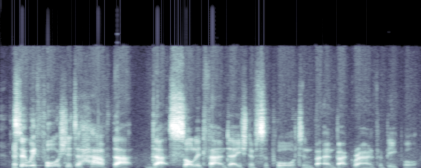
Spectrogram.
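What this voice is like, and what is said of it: Tennessee Southern accent. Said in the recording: “I previously worked in Tennessee... In Tennessee, that's where the accent comes from.”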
